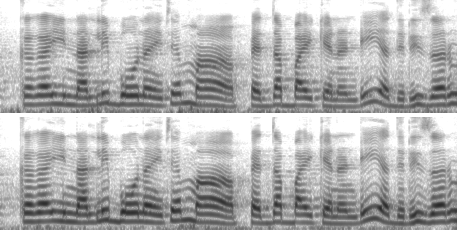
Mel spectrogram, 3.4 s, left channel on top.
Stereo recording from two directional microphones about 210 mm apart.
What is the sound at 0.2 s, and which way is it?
A woman's voice, 15° right (ahead or behind).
